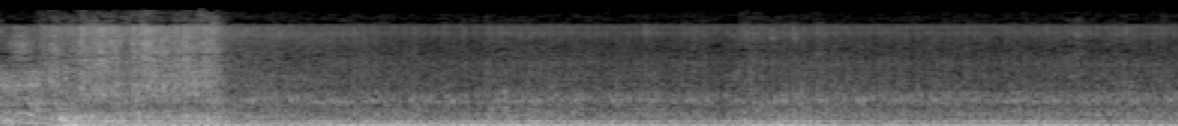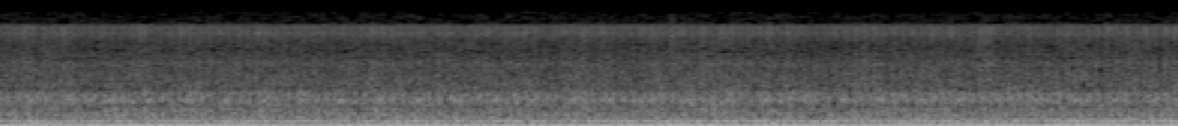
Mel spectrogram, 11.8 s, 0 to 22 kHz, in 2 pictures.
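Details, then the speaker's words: Toyota Kijang Super 5K with original Aisan carburetor and FMT jets, fed from a jerry can, fuel line empty: starter cranks steadily for a long stretch without catching while air purges from the line. "nanti kita hidupkan pasti agak lama benar-benar harus sampai hilang udaranya"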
